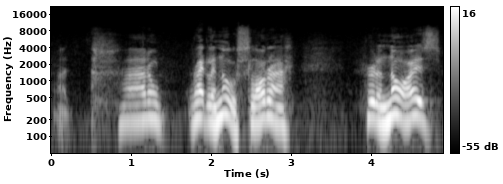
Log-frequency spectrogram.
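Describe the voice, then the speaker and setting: High-voiced, groggy young cowhand. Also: male voice. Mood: dazed, rueful. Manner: halting, groggy. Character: dazed, apologetic young cowhand. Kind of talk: 1950s radio western acting.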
